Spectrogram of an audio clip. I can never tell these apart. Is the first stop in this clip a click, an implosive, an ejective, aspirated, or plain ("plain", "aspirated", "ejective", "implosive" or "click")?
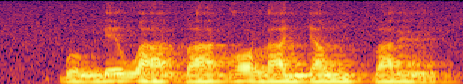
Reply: implosive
